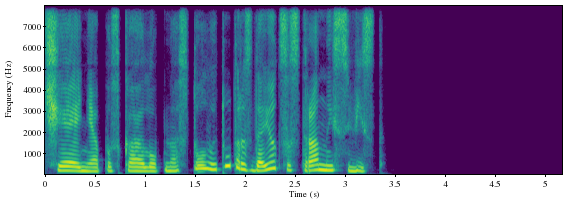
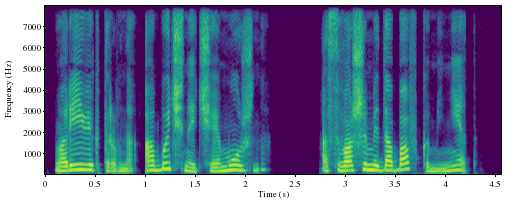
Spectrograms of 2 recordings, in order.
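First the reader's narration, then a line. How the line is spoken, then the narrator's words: Calm. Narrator (Russian): спокойно отвечает еще один охранник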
